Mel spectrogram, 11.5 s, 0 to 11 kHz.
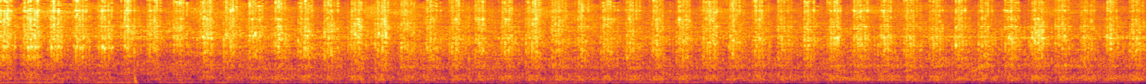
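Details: Mercedes-Benz Arocs truck with MP4 engine at idle: a sharp metallic rattle pulsing about four times a second, an abnormal gearbox noise; cause not identified.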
